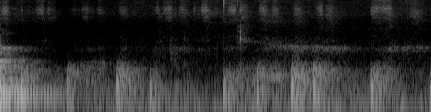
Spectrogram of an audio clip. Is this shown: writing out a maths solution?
yes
